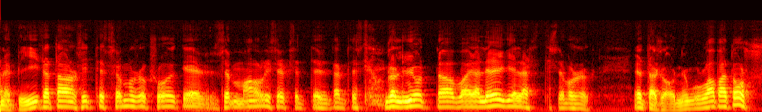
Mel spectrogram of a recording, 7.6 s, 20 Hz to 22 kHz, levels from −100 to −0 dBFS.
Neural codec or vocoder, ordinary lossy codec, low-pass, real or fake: none; none; none; real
